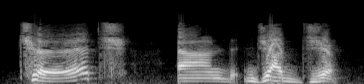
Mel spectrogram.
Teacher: the sound of the phoneme begins as a plosive and ends as a fricative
